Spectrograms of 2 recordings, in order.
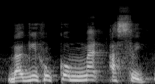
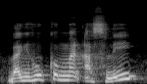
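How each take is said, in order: Both takes have the same delivery.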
